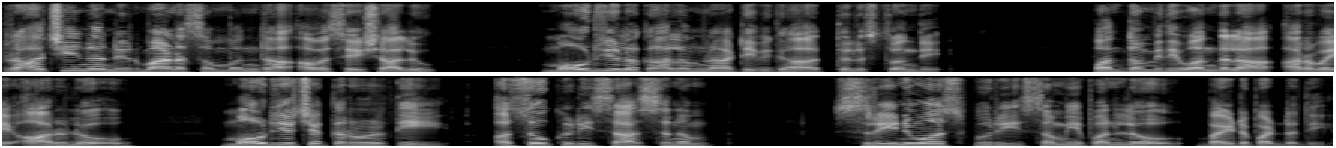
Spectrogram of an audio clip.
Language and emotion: Telugu, neutral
